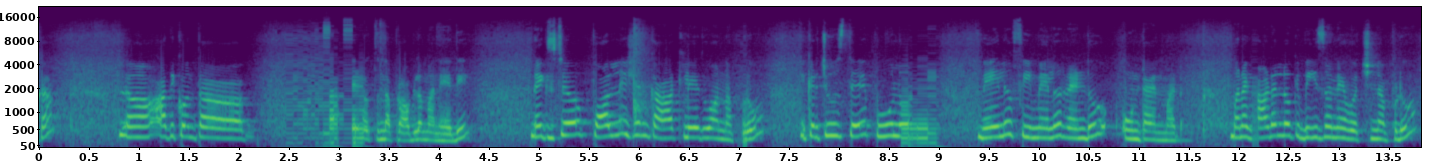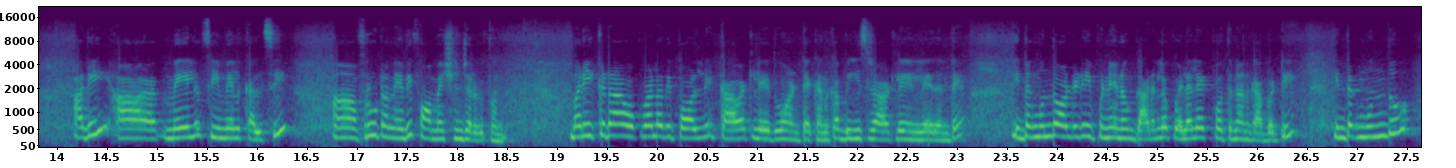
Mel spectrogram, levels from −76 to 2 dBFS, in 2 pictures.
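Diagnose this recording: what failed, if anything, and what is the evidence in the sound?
The driver or buffer stage shows robotic sound from repeated short buffers, from 2.48 to 3.26 s and again from 8.63 to 9.03 s. In both spans the sound collapses into a rigid metallic buzz at 133 Hz. That is a repeat of about 7.5 ms, likely caused by audio arriving too seldom and the gap being filled by looping the newest scrap. Most of the first span and all of the second are repeats. A spectrogram shows evenly spaced harmonic lines at multiples of 133 Hz, and the waveform shows identical short cycles tiled end to end.

The codec and Bluetooth link show lost LE Audio frames at three points: 7.00 to 7.08 s, 12.15 to 12.20 s, and a single dropout at 22.72 s. The first is 60 ms of missing audio scattered over 80 ms, with the longest gap about 20 ms, which fits roughly six 10 ms frames. The second is 50 ms in one stretch. 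The LC3 decoder concealed each gap by reusing the last spectrum with randomised signs, so tonal parts turn into a brief noisy smear. On a spectrogram, harmonic lines dissolve into diffuse broadband texture for those instants. The waveform loses its regular periodic shape there.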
